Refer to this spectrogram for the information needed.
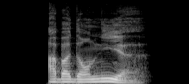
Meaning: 1. singular imperative of abandonnieren 2. first-person singular present of abandonnieren
- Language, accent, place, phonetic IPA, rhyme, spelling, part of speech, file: German, Germany, Berlin, [abɑ̃dɔˈniːɐ̯], -iːɐ̯, abandonnier, verb, De-abandonnier.ogg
